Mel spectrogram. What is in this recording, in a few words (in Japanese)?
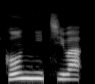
読み上げアプリ こんにちは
